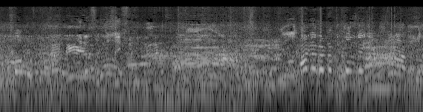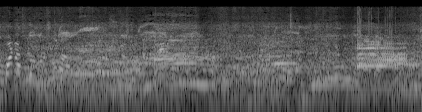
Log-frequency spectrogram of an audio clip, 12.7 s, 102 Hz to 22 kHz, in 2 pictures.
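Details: Many Sahiwal bulls at a crowded cattle market in Cumilla, Bangladesh, on 19 September 2024: a dense chorus of overlapping moos, some short and some drawn out, rising and falling nonstop over a steady hum of people.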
